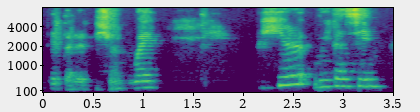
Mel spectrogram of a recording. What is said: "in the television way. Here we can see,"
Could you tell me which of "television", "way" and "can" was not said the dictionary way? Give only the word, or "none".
television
